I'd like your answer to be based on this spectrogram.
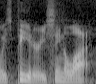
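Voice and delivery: ordinary talk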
